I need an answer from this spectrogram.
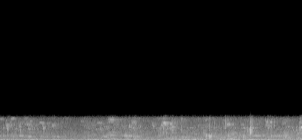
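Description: Faint, scattered bird chirps over a low steady background rumble, with a single sharp click about five seconds in.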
